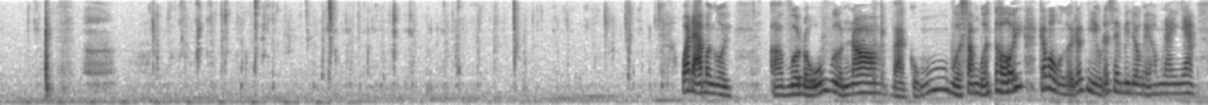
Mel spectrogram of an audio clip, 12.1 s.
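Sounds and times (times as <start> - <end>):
person chewing: 1.4 - 6.8.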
